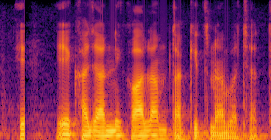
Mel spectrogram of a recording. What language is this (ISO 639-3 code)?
mag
